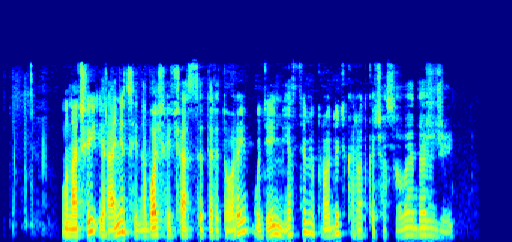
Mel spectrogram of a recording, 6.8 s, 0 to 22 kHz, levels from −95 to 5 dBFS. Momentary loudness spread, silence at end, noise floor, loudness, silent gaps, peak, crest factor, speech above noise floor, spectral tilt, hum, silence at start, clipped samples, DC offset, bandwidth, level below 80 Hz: 11 LU; 0.8 s; -52 dBFS; -27 LUFS; 0.77-0.81 s; -4 dBFS; 24 dB; 25 dB; -4.5 dB/octave; none; 0.3 s; under 0.1%; under 0.1%; 8 kHz; -66 dBFS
